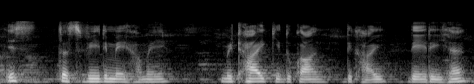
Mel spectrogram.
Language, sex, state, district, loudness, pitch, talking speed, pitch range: Hindi, male, Bihar, Patna, -21 LUFS, 125 Hz, 140 wpm, 120-135 Hz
